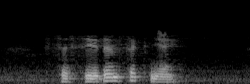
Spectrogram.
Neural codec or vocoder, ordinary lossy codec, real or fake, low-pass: vocoder, 44.1 kHz, 128 mel bands every 256 samples, BigVGAN v2; AAC, 16 kbps; fake; 19.8 kHz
